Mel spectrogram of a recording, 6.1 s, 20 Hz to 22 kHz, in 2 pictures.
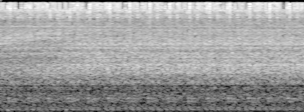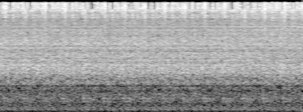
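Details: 2010 Ford F-150 Lariat, 5.4 L Triton V8, just bought; the driver's-side heater also failed. Steady idle with a faint, regular tapping at two to three per second; knocking at idle, source unknown to the owner.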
